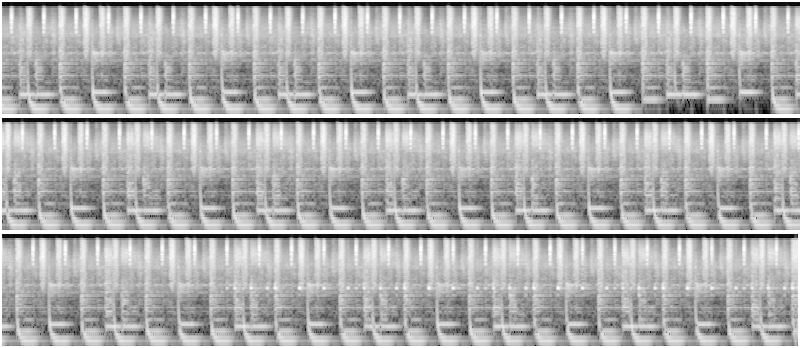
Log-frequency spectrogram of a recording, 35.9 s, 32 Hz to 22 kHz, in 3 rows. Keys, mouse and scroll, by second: 1.5 KP_3, 6.1 a, 7.5 b, 10.0-11.9 drag, 16.1 a, 17.3 b, 18.4-20.3 drag, 19.9 a, 20.8 b, 21.9-23.8 drag, 23.5 a, 24.4 b, 25.7-27.6 drag, 27.8 a, 29.9 middle click, 31.8 b, 32.9-34.7 drag, 34.8 a.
